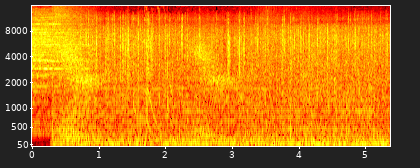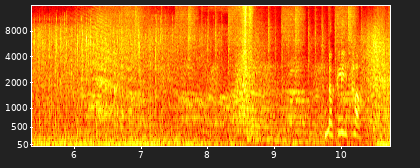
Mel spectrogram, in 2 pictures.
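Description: A gift bursting open as a magical explosion effect, with a dense, loud rumbling boom that roars steadily throughout, a crackling burst near the end, and voices beneath.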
